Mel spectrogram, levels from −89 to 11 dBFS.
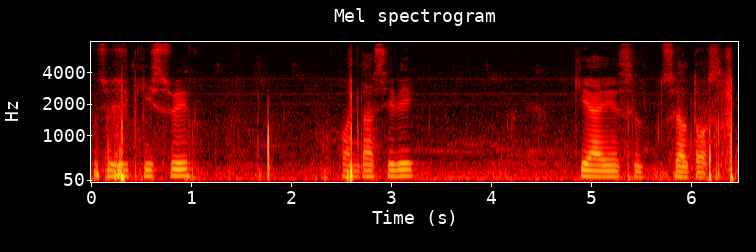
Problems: background sounds at intervals, low volume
